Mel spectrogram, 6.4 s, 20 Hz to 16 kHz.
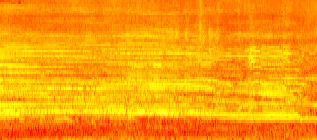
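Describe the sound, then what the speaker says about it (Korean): A crowd at a Korean press-conference rally lets out one sustained, loud collective shout lasting the whole clip, many voices blending into a continuous roar without pause. "마지막으로 한 10초간 함성만 한번 지르고 끝내도록 하겠습니다"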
